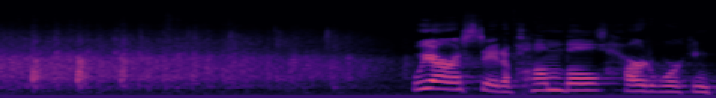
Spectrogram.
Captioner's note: applause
